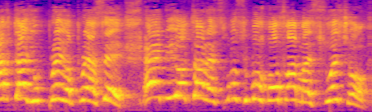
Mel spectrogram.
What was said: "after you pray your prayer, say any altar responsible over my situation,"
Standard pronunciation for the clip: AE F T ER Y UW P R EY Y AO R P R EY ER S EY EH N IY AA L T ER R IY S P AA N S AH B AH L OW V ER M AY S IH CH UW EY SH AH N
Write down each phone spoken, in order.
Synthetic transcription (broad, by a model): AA F T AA Y UW P R EY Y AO P R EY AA S EY EH N IY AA T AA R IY S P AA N S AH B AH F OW F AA M AY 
